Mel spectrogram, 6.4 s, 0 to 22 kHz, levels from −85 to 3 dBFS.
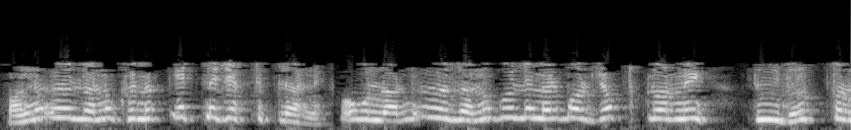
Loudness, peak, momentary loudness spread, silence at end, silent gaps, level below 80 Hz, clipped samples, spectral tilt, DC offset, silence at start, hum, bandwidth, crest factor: -12 LUFS; -2 dBFS; 5 LU; 0 s; none; -52 dBFS; under 0.1%; -4 dB/octave; under 0.1%; 0.05 s; none; 3.7 kHz; 10 dB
